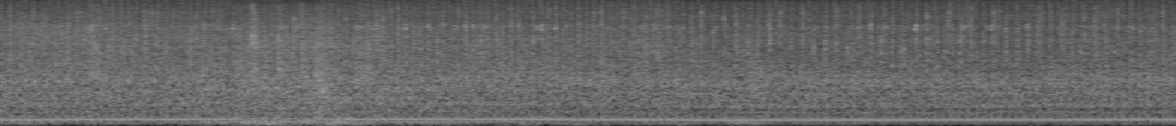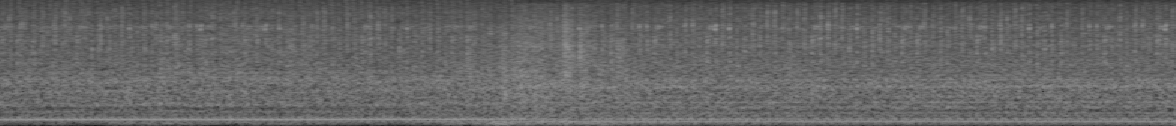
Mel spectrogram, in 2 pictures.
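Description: A tank engine rumbles and drones steadily.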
